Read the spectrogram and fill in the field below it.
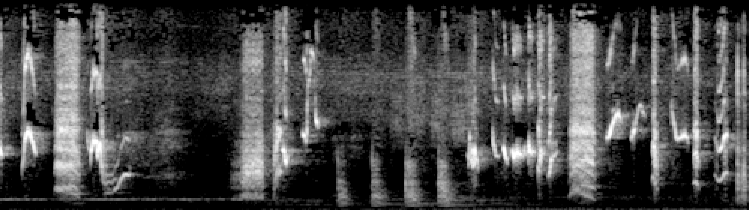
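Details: Javan myna singing as a lure for a quiet caged myna: varied loud whistles, slurred upsweeps and downsweeps, and rasping bursts, delivered rapidly with brief pauses.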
